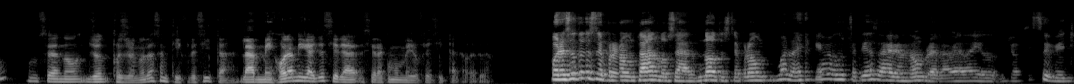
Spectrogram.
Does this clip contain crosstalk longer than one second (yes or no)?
no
